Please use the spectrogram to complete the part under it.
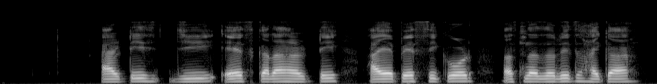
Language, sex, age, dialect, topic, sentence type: Marathi, male, 25-30, Varhadi, banking, question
